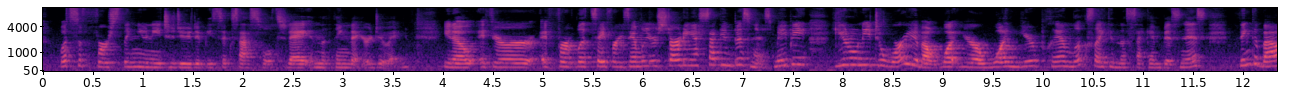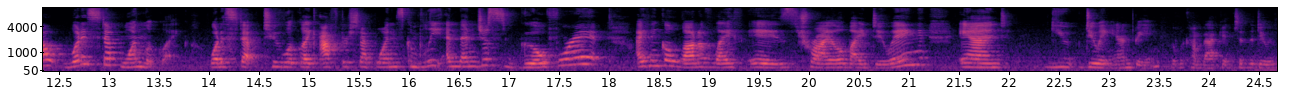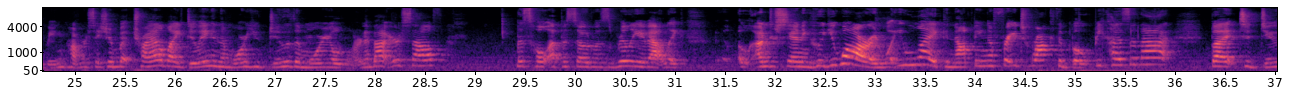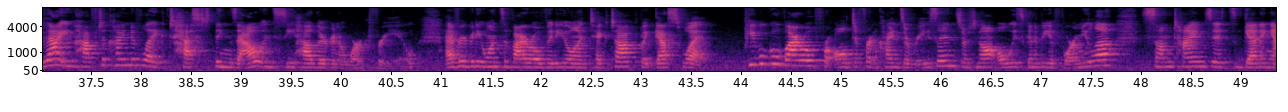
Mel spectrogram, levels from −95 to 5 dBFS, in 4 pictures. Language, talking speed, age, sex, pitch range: English, 230 wpm, 20-39, female, 205-265 Hz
